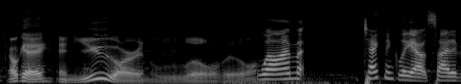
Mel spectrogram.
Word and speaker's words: Louisville: And do you live in Louisville? Louisville? Louisville.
